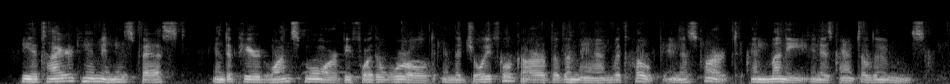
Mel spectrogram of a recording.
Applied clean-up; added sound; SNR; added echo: neural separator model SepFormer DNS4.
